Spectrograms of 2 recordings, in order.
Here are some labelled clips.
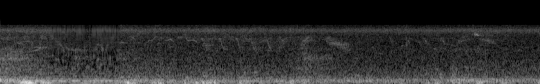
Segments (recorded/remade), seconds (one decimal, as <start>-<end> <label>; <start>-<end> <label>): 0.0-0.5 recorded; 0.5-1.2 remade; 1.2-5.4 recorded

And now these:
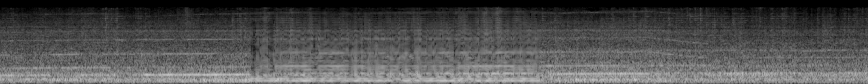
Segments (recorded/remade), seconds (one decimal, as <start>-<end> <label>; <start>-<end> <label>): 0.0-2.5 recorded; 2.5-5.4 remade; 5.4-8.7 recorded

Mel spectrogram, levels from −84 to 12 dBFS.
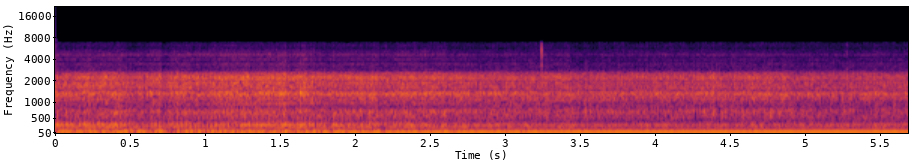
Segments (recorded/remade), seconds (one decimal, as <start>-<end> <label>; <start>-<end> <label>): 0.0-0.5 recorded; 0.5-1.3 remade; 1.3-5.7 recorded

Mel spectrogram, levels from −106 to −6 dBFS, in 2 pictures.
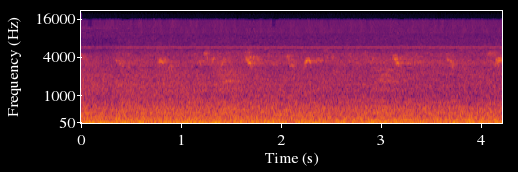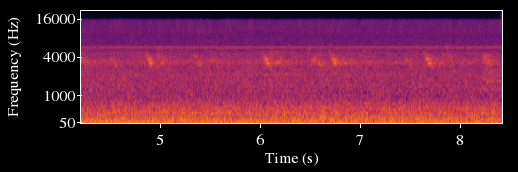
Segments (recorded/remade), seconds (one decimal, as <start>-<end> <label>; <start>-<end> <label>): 0.0-8.4 recorded

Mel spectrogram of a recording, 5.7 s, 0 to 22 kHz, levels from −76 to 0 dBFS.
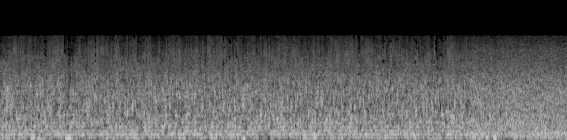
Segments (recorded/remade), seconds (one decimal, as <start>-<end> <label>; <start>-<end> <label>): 0.0-4.7 remade; 4.7-5.7 recorded

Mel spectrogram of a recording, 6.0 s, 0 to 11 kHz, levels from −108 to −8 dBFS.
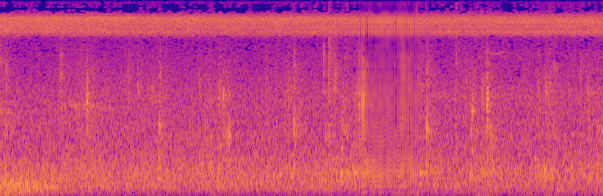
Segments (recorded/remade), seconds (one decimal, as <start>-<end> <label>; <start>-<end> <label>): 0.0-3.6 recorded; 3.6-4.2 remade; 4.2-6.0 recorded

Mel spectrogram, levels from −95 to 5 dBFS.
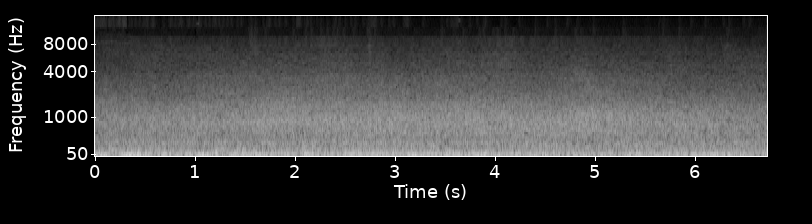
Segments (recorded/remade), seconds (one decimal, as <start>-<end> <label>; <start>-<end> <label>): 0.0-6.7 recorded

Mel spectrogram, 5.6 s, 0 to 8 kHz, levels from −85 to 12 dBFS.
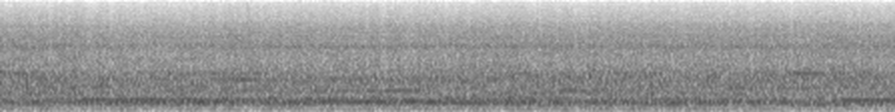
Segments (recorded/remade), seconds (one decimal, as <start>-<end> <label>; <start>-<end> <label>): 0.0-1.0 recorded; 1.0-4.4 remade; 4.4-5.6 recorded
